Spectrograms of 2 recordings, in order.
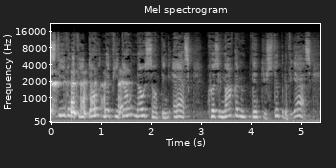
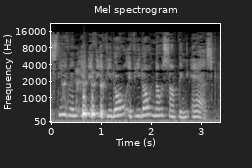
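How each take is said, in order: First: Squeaky high mom impression. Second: High mom voice, loud on the ifs; squeaky high-pitched mom impression. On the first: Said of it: "But she said". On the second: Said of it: "why I do my mom's voice like that".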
